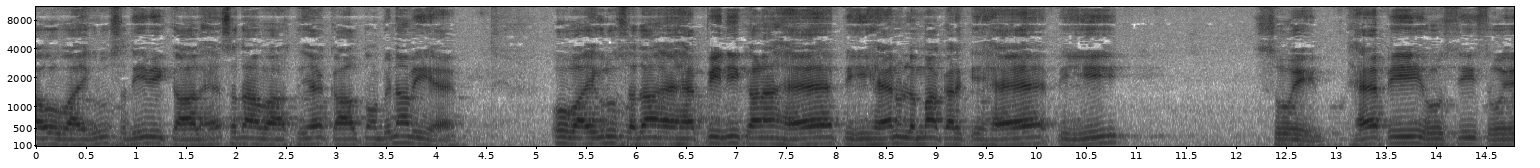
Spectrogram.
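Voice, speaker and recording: A man with a Punjabi accent giving a sermon, slowing right down to chant scripture verses and then explaining them in plain, everyday talk. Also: mid-range voice. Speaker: Sikh preacher giving scripture commentary.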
